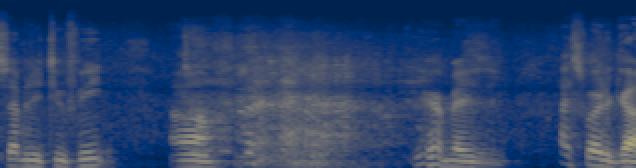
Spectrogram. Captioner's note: laughter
